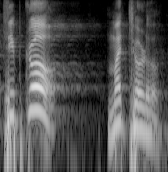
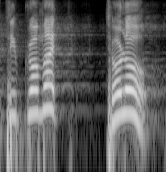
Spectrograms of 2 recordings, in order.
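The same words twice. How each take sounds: First: The pause comes after Chipko. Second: The pause comes after मत.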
